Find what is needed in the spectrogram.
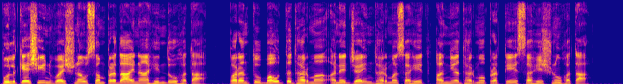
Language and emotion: Gujarati, neutral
